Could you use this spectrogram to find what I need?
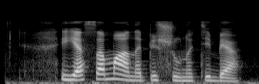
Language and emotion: Russian, angry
